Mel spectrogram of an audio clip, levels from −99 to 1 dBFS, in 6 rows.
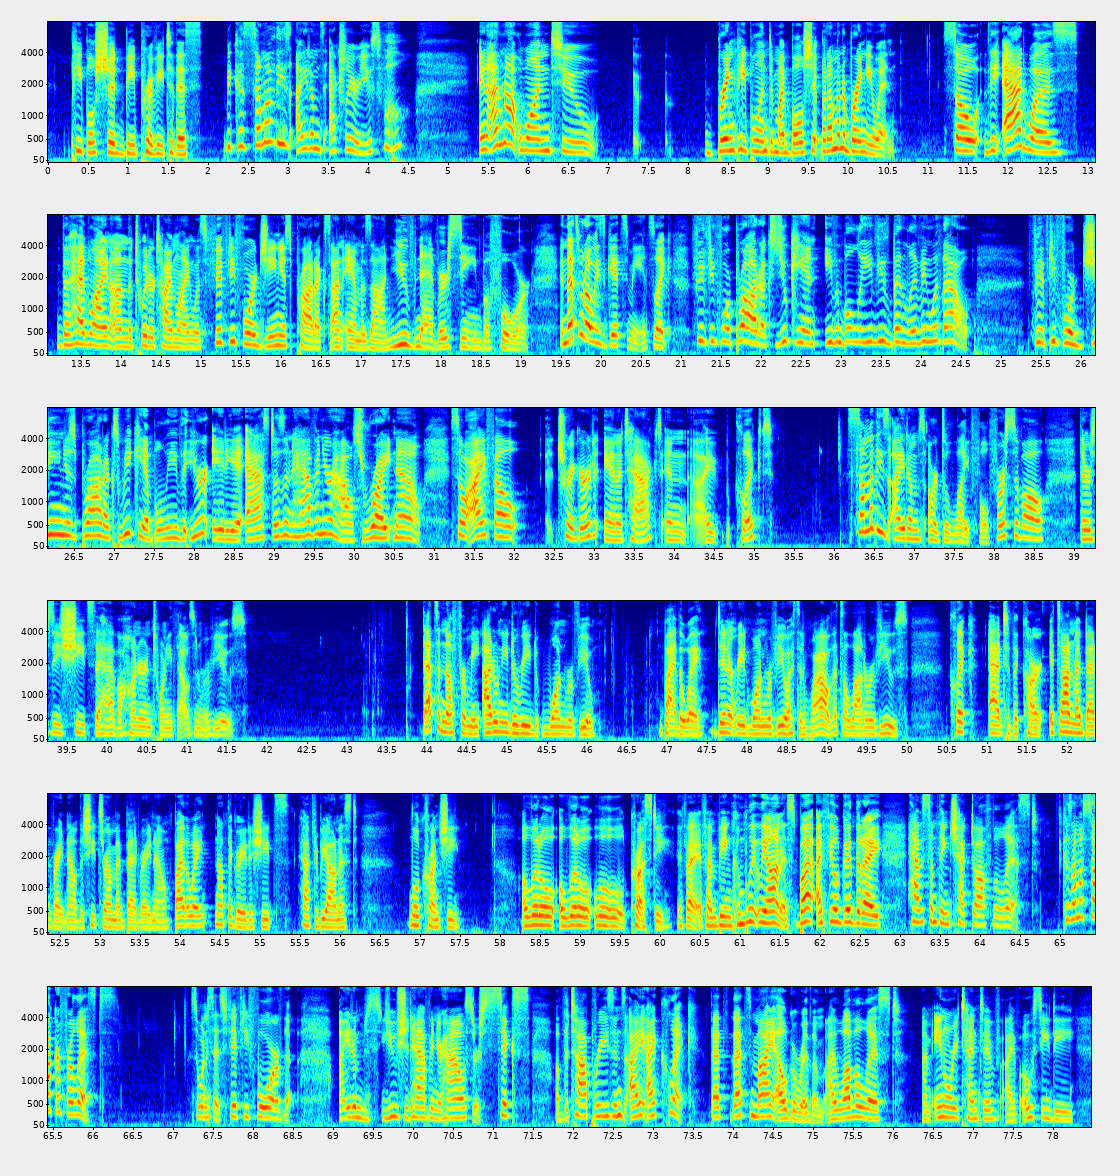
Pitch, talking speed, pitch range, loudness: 205 Hz, 185 wpm, 175-250 Hz, -24 LUFS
